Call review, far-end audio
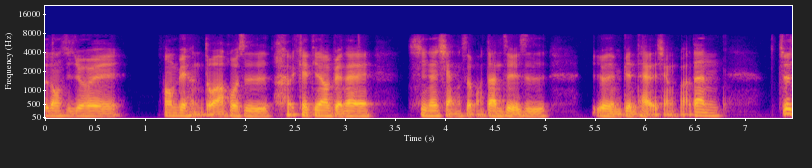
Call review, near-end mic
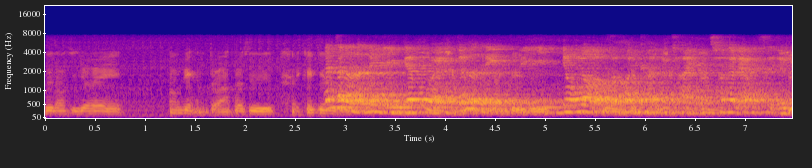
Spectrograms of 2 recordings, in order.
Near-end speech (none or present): present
